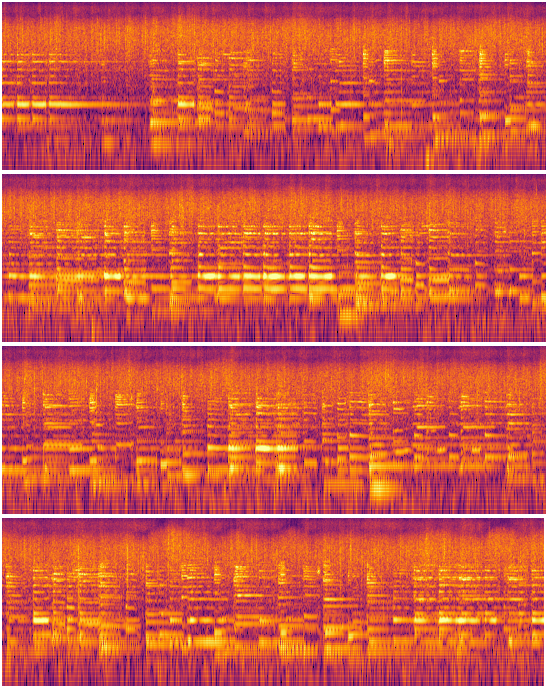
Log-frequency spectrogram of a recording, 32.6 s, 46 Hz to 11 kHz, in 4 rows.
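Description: Instrumental acoustic guitar playing of a late-1920s blues 78rpm record, a quick run of plucked notes and chords ahead of the vocal, played back with heavy surface crackle and hiss from the shellac disc.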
